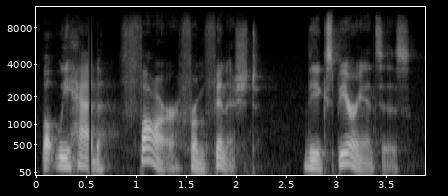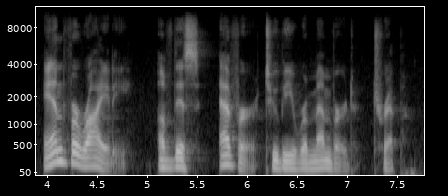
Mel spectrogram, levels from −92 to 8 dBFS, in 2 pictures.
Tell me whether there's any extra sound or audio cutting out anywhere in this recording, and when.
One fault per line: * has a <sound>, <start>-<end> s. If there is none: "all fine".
* has a dropout, 0.5-0.6 s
